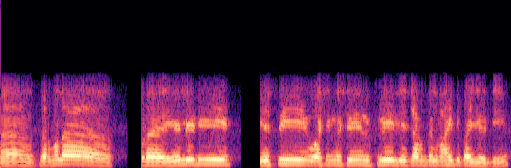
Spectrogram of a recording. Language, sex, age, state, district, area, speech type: Marathi, male, 45-60, Maharashtra, Nanded, rural, conversation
